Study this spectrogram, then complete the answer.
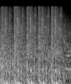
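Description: Rapid gunfire in The Last of Us during a multiplayer firefight, a dense run of shots lasting under a second with no break between bursts.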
